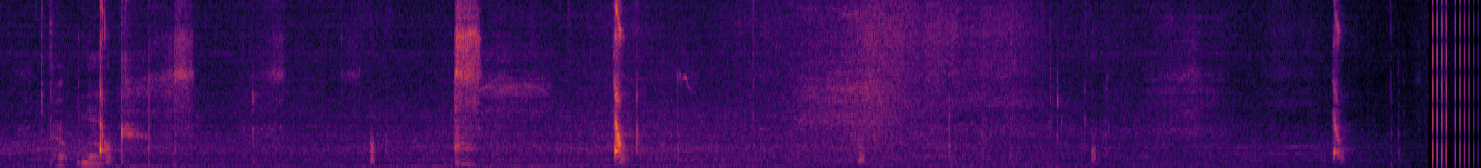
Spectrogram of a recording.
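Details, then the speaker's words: Infant girl hiccups: soft, abrupt hiccup sounds, about seven in eleven seconds, over quiet room noise. "Man, you were concentrating on that one. She's got another one coming. That sounded wet, Daddy."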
